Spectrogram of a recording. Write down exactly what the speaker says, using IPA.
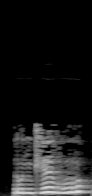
ɾ u n d͡ʒ ɛ v ʊ

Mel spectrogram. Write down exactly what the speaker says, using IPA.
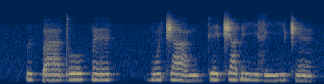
k͡p ɨ˧ ɡ͡b aː˧ d oː˦ k͡p ɛ̃˦ | b ɔ̃˦ t͡ʃ aː˦˨ ŋ ə˦ k e˦ t͡ʃ a˦ ɗ iː˧ z iː˨˦ t͡ʃ ɛ̃˧

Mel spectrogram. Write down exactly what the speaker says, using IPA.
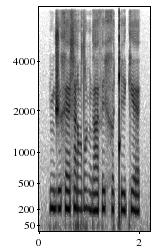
n d͡ʒ y x ɛ s a ɾ i dˤ ɛ ŋ ɡ a θ i x ə ǃ i kʲ ɛ

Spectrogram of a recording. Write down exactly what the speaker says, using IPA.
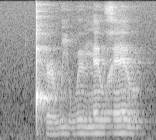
ǃʰ ə˞˩˧ w i˧˩ w ø˥˧ ŋ ɛ˥˧ u̯ x ɛ˥˧ u̯

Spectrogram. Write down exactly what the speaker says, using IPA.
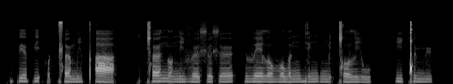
pʲ ɔ pʲ e h o ǁ œ m i pʼ a | ǀ œ n o n i v ø ʃ ø ʃ ø | v e l o v o w ə ŋ ɡ e ŋ e ŋ͡m e ǀ o l i w | i ǃ y m y

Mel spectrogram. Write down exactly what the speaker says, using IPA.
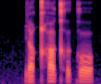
ɾ ɪ qʰ ʌ kʰ ʌ k ɔ

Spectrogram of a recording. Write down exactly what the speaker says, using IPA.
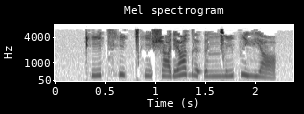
kʰ i t͡sʰ i ǀʰ i ʃ ɑ ɾʲ ɑ d ɘ ʔ ɘ ŋ͡ǀ i p i vʲ ɑ

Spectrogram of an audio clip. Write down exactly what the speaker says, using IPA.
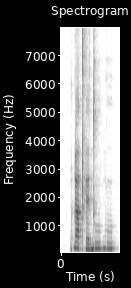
ɗ a˦ tʰ ɛ˨ d uː˦ ɓ u˦

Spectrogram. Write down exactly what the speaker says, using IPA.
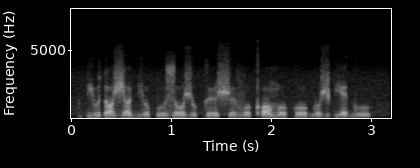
pʲ u ɗ ɔ ʒ ʌ bʲ o p u z o ʒ u k ʏ ʃ ʏ v o kʼ ɔ m o k o ɡ o ʒ pʲ ɛ ɡ u

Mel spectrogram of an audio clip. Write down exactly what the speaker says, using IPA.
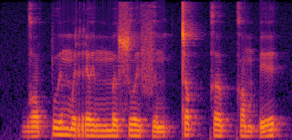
ɡ ɔ pː u ɪ̯ m ʊ r ə ɪ̯ mː ɛ sʷ ʌ ɪ̯ f ɪ m tː ɔ kː ʌ ʊ̯ kː ɒ m ʔ ɪ

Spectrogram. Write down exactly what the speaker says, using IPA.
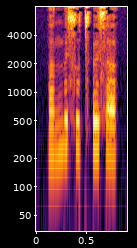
ɐ ŋ ø s u t͡sʼ ø s ɐ

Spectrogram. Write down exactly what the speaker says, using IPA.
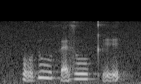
o̰ ɗ uː θ æ̰ z oː kʼ ḛ

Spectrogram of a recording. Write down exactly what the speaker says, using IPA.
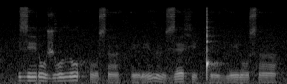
z e˥ ɾ o˧ ʒ o˥ ð o˥ h o˩ s ã˩ θ ẽ˩ ɾ e˥ ð ʏ˩ z ɛ˧ x e˩ ǃ ẽ˩ v ẽ˧ ɾ o˧ s ã˧

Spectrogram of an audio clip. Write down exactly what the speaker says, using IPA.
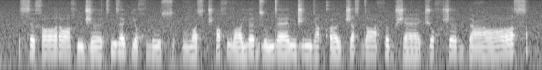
s ə x ɑː ɾ ɑː χ n d͡ʒ əː t͡s n z ɜ pʲ u χ ɦ u s | v ɒ s t͡ʃʼ ɒ χ v ɒ j ɜ d͡z u n d æː l n d͡ʒ ɪ ŋ ɡ æ qʼ u l t͡ʃ ɑ s d ɑː ħ u b ʃ æː t͡ʃ u χ ʃ əː b ʔ ə ʕ ɑː s

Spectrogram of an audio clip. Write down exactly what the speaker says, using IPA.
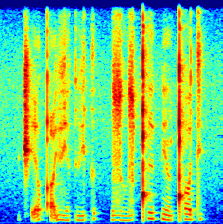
t͡ʃʼ ḛ l qʼ o̰ vʲ a̤ k vʲ ə k | z o̤ z ǃʰ ɨ pʲ õ ǃʰ ɔ tʲ

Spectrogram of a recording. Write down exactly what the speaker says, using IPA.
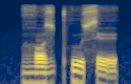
ɦ ɔ z pʰ u s ɘ

